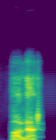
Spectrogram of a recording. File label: "pollard", Indian; Dictionary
